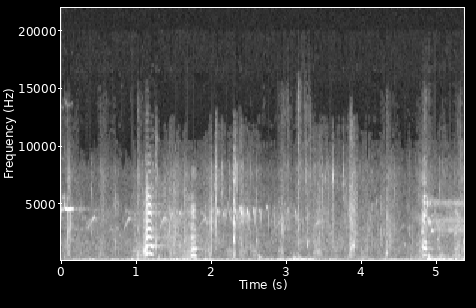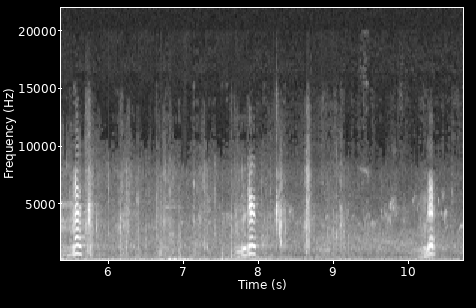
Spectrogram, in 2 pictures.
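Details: Many Canada geese with a large group of goslings on a Michigan pond, on the afternoon of 21 May 2021, give short, nasal honks in scattered bursts every two to three seconds over a heavy low rumble of wind.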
